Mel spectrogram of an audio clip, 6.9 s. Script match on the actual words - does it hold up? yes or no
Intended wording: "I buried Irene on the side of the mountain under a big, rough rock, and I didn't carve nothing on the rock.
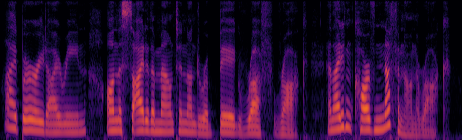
yes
